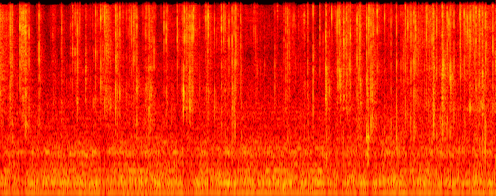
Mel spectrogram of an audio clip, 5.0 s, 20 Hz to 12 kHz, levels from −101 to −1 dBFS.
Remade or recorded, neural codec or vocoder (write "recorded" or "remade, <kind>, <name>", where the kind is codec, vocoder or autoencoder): recorded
